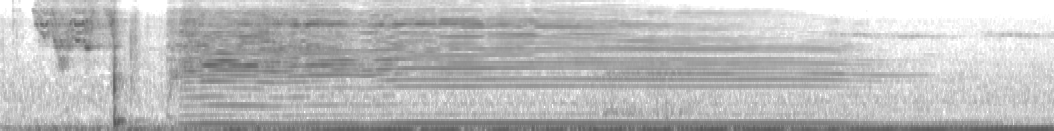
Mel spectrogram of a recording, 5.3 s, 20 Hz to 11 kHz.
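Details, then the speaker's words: Speedway car's cheap eBay Webco shock, the new one being fitted to replace 8-year-old shocks, compressed by hand: a drawn-out moaning groan about four seconds, sagging in pitch, "like a dying whale"; a groaning shock absorber. "Let's compress the shock. Let it out. And it does come out better than the last rocks I had. They never came at all. But sounds like a dying whale to start with."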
